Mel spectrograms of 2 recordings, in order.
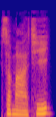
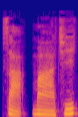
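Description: First: Said in the usual way. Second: สะมาชิก split into สะ, มา, ชิก; short สะ, gap, then มา and ชิก; syllable by syllable. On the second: Shown as a demonstration. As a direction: sound out สะมาชิก beat by beat. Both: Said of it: "อ่านว่า".

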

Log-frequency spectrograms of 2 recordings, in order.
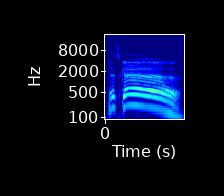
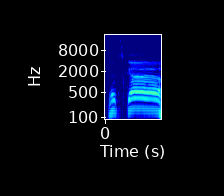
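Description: First: High, loud yell to the horse; loud shout. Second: Loud, high rallying call; excited shout. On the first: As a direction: shout him into a gallop. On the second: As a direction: cheer the horse forward. Urging horse on, excited. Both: Real, not acted.

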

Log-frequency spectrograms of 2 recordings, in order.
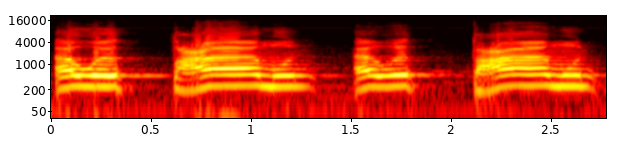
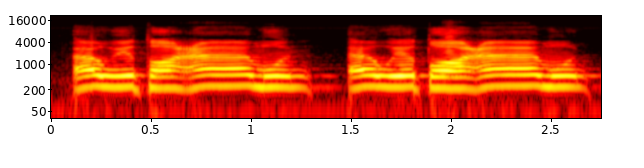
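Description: First: "أو طعام" with a hard, held ط and no bounce; stopped, tense ط in "أو طعام", louder; ط without qalqala. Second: "أو طعام" with a bouncing echo on the ط; slow recited "أو طعام", higher, releasing ط with a small bounce; qalqala on ط. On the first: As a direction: press loudly into the ط of "طعام", no echo on release. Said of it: "لو أردت أن تشدد الحرف من غير هذا الاهتزاز لقلت". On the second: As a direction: let the ط in "طعام" rebound before moving on. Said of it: "فنتخلص من هذه الشدة بالقلقلة". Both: Shown as a demonstration.

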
